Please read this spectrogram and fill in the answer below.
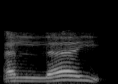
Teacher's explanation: الهمزة هي مكسورة فستسهل بين الهمزة والياء، يعني اللائي هكذا، ولكن دون مد، ليست اللائي دون مد. · Term: التسهيل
